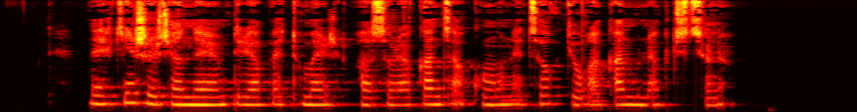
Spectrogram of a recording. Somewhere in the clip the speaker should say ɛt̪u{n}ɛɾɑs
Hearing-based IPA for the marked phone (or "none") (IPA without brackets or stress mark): m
